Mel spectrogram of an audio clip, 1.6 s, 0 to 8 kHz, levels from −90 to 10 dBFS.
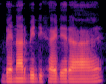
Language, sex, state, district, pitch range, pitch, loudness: Hindi, male, Assam, Kamrup Metropolitan, 100-110 Hz, 105 Hz, -20 LUFS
